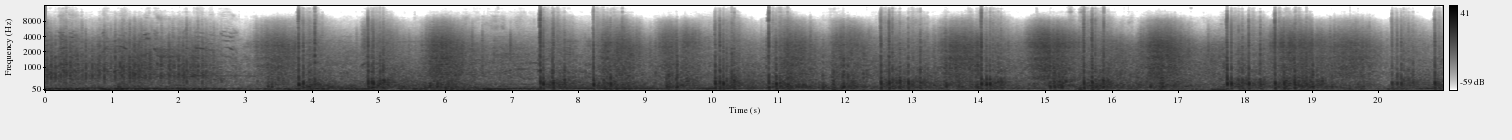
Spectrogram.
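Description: Fireworks display: aerial shells bursting in quick succession, about one a second, with sharp bangs among them.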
